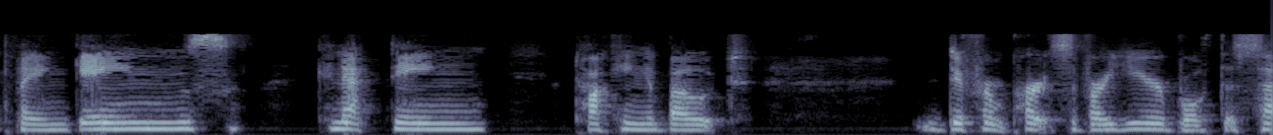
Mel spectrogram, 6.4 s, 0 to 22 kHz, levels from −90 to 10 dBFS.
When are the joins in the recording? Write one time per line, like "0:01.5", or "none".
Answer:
none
